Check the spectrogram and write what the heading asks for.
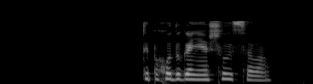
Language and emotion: Russian, neutral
